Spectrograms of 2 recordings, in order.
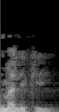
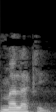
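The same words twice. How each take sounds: First: The second letter takes an 'i' vowel. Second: The second letter takes an 'a' vowel. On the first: The speaker calls it wrong. "ما تقول ملكي" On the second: The speaker calls it right. "كما تقول النسبة إلى الملك ملكي"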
